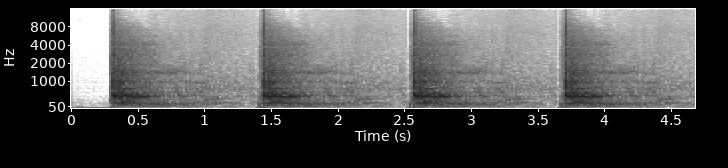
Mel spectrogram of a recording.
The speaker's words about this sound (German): Der Gerichtspräsident Daniel Eschbach eröffnet jeden Verhandlungstag mit vier Schlägen mit dem Hammer auf den Richterpult.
